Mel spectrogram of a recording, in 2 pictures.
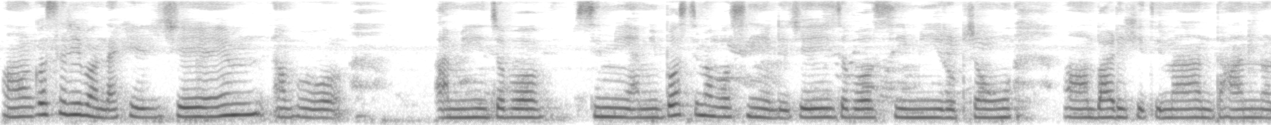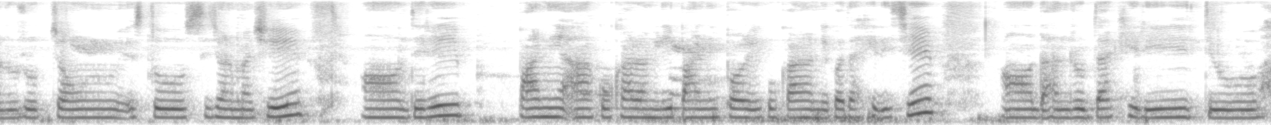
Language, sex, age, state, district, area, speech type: Nepali, female, 18-30, West Bengal, Darjeeling, rural, spontaneous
